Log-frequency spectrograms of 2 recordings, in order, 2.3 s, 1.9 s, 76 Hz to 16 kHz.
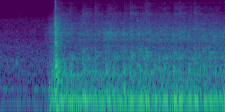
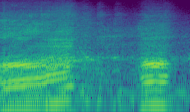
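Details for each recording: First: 1972 Yamaha LS2 100cc two-stroke twin, 784 miles, after carb clean, restarting after shutdown: engine catches at once and settles into a light, steady idle; starts as it should, normal start. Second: 1972 Yamaha LS2 100cc two-stroke twin, 784 miles, running with only the float bowls filled: engine surges, sags, picks up once more, then fades as it runs out of gas; fuel starvation.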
